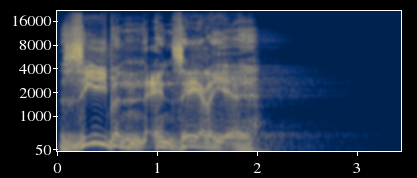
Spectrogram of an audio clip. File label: Announcer German Spree Kills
